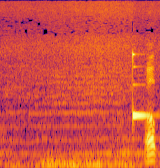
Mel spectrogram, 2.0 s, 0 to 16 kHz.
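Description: Low wind rumble on the microphone, then near the end one short, loud electronic beep as video recording starts on the DJI Mini 2 from its controller app.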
